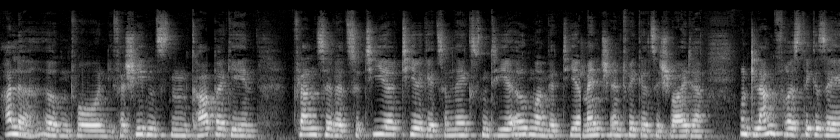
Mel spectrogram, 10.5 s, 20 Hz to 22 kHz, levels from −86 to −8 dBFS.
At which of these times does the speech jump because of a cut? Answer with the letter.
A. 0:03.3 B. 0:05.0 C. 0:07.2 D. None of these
C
